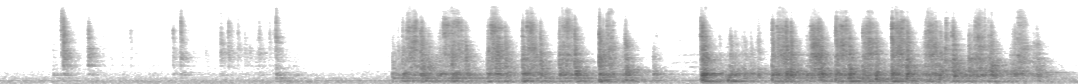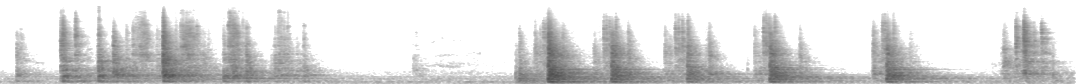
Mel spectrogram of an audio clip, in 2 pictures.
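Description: Ratcheting socket wrench clicking in several bursts of rapid strokes as mounting nuts are tightened on a sheet-metal hopper, with a few light metallic taps between them.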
